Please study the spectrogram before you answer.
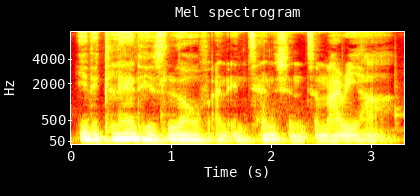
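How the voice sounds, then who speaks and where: A man narrating a folktale as a scripted story, in a measured, dramatic manner. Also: rumbling low, steady tone, warm tone, slightly rough.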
